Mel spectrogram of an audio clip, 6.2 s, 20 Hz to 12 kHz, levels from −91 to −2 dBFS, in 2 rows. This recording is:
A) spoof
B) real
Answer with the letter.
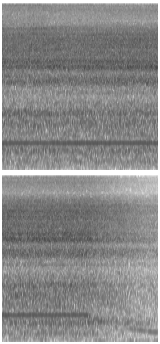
B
